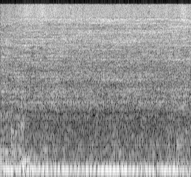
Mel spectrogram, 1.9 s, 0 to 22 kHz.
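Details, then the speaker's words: A Toyota Supra (~900whp) makes a sharp, steady hiss of escaping boost with a low rumble under it. Boost reaches only 21–22 psi against a 29 psi target because the bottom wastegate fitting isn't seating; the plan is to go back to the original swivel fittings. "I can really hear it down there do it it's leaking off so bad it's not looking at I'm trying right now it is really bad down here"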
